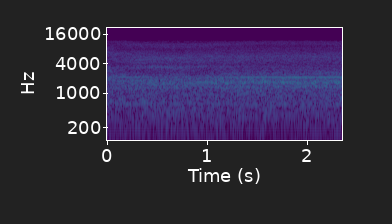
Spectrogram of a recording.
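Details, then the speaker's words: Anycubic Kobra 2 3D printer, part cooling fan at 100%, measured at arm's length: even airy rush with thin steady whistle, about 53 dB, a 14 dB increase over fan off; loud fan. "53 decibels so that's a 14 decibel increase just from turning that fan on which is kind of ridiculous just listen to this thing"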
